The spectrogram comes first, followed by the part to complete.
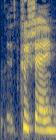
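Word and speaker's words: kouche: Can you talk a little bit about it and actually pronounce that correctly? Cushe means to put to sleep and it refers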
